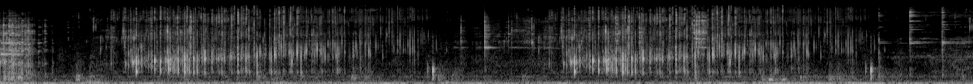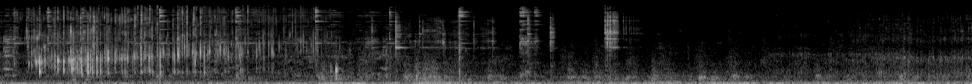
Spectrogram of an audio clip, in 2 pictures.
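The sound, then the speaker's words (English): Mariage Frères tea is poured into cups three times in a row, each steady stream rising in pitch as the cup fills, with a few soft clinks of china in between. “Ladies, tea is served.”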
